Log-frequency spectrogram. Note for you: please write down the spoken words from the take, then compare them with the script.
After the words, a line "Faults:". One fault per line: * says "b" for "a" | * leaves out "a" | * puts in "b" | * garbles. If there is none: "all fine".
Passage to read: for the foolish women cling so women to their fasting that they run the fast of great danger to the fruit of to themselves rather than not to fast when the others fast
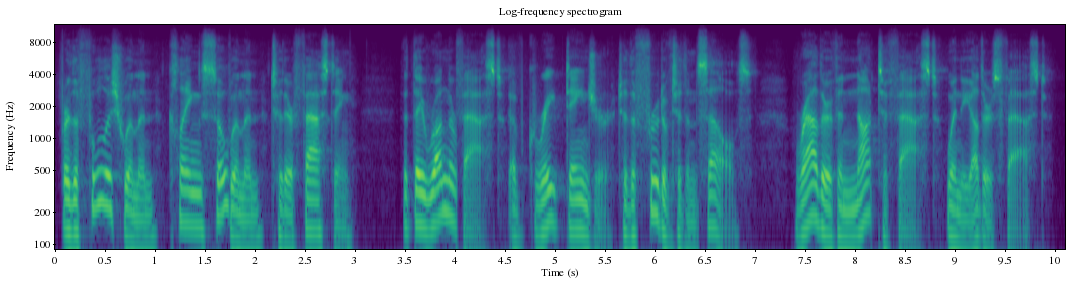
for the foolish women cling so women to their fasting that they run the fast of great danger to the fruit of to themselves rather than not to fast when the others fast
Faults:
all fine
